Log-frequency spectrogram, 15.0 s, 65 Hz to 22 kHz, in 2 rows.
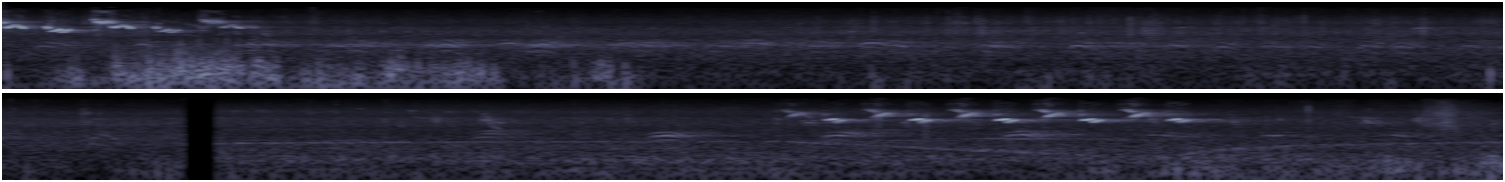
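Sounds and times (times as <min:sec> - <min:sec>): songbird calling: 0:00.0 - 0:01.4, 0:09.5 - 0:14.8
outdoor background noise: 0:00.0 - 0:15.0.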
